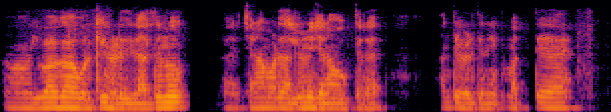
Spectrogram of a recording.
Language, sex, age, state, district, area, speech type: Kannada, male, 18-30, Karnataka, Koppal, rural, spontaneous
